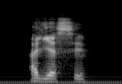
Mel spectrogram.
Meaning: garlicky
- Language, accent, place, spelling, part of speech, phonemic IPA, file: French, France, Lyon, alliacé, adjective, /a.lja.se/, LL-Q150 (fra)-alliacé.wav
